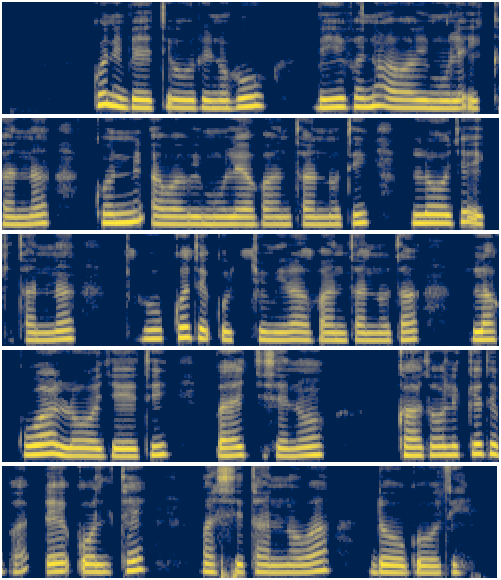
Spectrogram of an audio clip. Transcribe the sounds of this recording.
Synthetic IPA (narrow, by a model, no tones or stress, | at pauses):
kʊnɪbe̞ːt̪ːɪuːɾɪnɔɦuː | biːfɛnɔɐwɐwɪmʊlɛ̰ʔɪkːɐnːɐ | kɔnːɪʔɐwɐwɪmʊlɛɐfaːnt̪ʰɐnːɔt̪ɪ | lo̞ːd͡ʒɛɪkːɪ̥t̪ʰɐnːɐ | t͡ʃʼuːkːɔt̪ɛkʼʊt͡ʃːʊmɪɾɐːfaːnt̪ɐnːɔt̪ɐ | lɐkːʊwaːlo̞ːd͡ʒeːt̪ɪ | b̥ɐjɐt͡ʃːɪsɛnoː | kaːt̪o̞ːlɪkːɛt̪ɛbɐᶑe̞ːkʼɔlt̪ɛ | mɐsːɪt̪ɐnːɔwaː | d̪oːɡoːt̪ɪ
